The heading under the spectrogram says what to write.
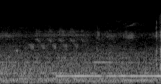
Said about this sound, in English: The birds are nice here. The sound of the birds.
